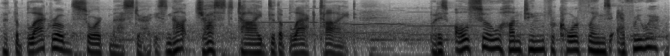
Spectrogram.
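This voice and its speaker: A man's voice: medium pitch, unhurried, fairly bright tone, soft background music, close to an everyday voice. A man playing a serious, questioning character in a video game. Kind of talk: dramatic video game voice acting.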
